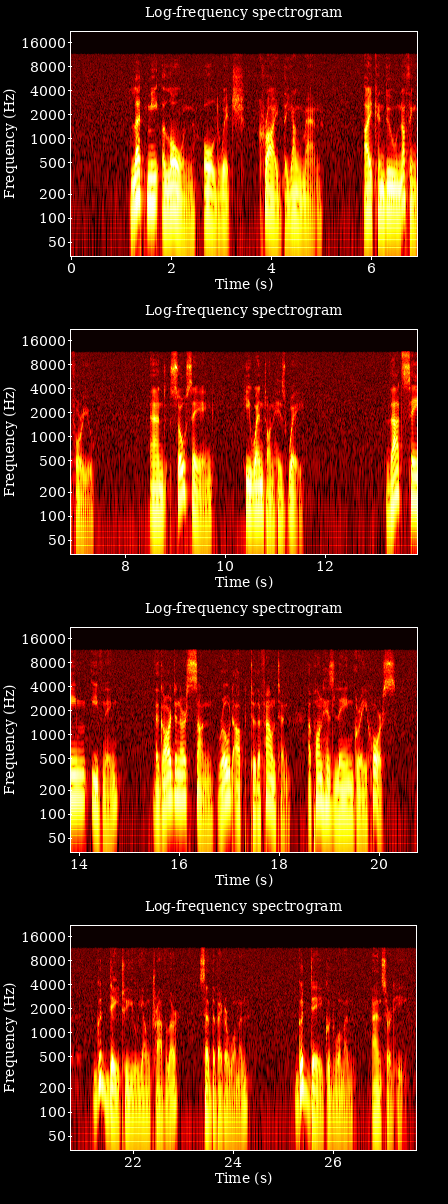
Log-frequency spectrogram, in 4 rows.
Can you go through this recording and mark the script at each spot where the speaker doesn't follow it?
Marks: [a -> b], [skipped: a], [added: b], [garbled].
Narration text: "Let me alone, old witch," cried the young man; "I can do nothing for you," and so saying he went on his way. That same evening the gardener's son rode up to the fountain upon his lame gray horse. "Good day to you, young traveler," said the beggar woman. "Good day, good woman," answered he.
"Let me alone, old witch," cried the young man; "I can do nothing for you," and so saying he went on his way. That same evening the gardener's son rode up to the fountain upon his lame gray horse. "Good day to you, young traveler," said the beggar woman. "Good day, good woman," answered he.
